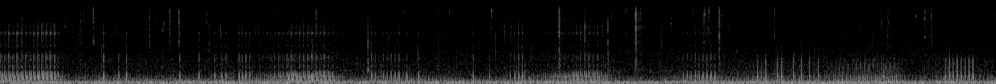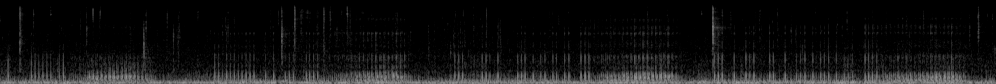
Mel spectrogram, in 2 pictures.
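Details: Light rain outside a window accompanies a cat purring steadily, the low throaty vibration pulsing through regular inhale-exhale cycles of about two seconds, with soft rainfall texture and occasional clicks.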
